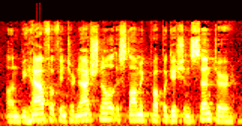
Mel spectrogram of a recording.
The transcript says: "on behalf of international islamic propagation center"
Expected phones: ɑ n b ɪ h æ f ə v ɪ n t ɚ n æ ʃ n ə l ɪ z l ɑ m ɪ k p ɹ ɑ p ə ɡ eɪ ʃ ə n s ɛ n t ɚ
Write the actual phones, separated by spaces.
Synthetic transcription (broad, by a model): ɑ n b ɪ h æ f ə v ɪ n t ɚ n æ ʃ n ə l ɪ s l ɑ m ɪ k p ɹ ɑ p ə ɡ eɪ ʃ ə n s ɛ n t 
